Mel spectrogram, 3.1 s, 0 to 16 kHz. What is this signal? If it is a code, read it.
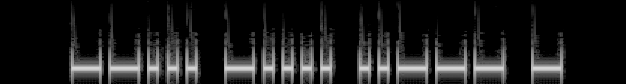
Morse code, heard as a keyed tone, about 25 wpm, 700 Hz. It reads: 762T
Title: Common Cut Numbers - 4-Digit 25wpm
